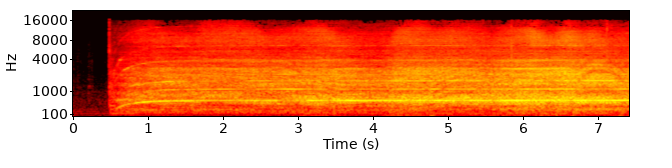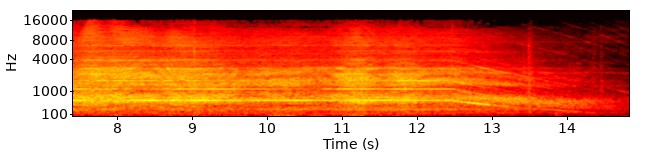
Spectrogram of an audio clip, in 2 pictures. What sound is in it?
vacuuming the floor
sound, class, intermediate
